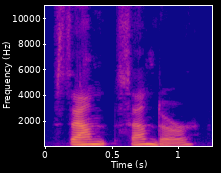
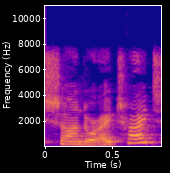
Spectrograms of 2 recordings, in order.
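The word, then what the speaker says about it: Sándor: Juilliard and the legendary George Sandor. Am I pronouncing I mean, I think it's Shandor.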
